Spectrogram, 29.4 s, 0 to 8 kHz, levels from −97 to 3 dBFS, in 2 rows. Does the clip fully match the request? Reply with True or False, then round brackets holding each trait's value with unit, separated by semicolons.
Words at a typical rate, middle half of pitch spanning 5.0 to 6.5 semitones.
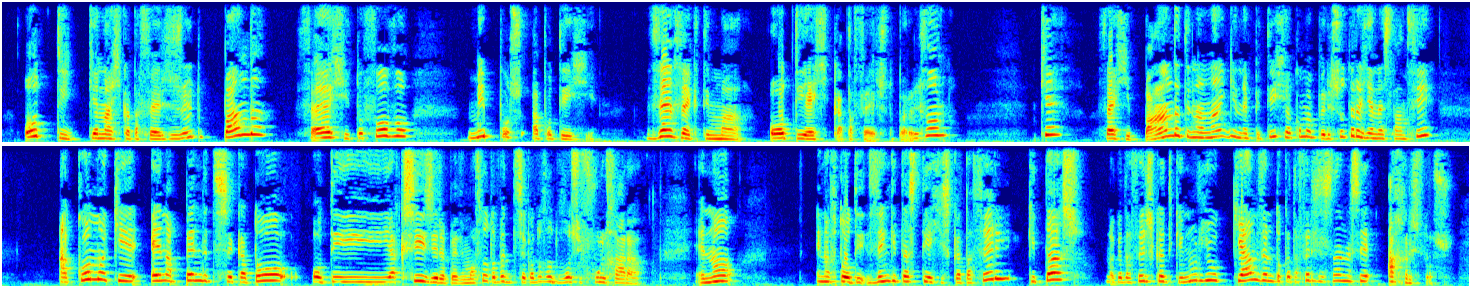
True (150 wpm; 5.5 semitones)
